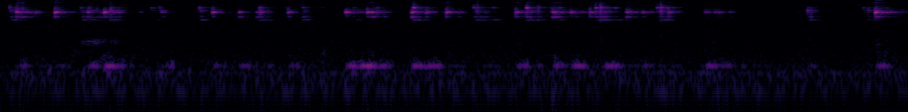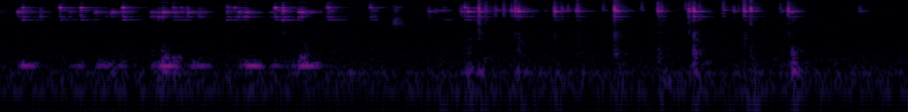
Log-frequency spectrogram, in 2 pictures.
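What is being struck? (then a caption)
Ribbed glass vase. A hollow, empty green ribbed glass vase lying on its side is tapped with long nails along its body. Quick bursts of light, bright clicking taps fall in uneven runs with tiny pauses, each tap very short with almost no ring. A faster, sharper flurry of taps comes near the end.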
